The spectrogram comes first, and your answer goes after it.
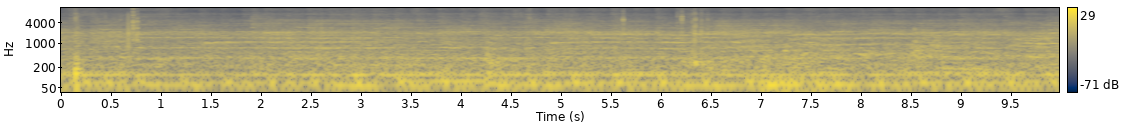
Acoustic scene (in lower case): crowded indoor space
